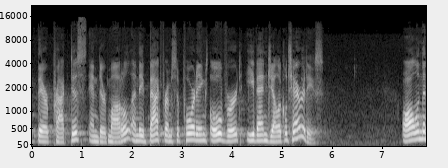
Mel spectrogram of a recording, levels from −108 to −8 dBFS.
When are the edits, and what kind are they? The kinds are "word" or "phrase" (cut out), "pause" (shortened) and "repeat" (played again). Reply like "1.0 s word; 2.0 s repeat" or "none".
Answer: 1.5 s word; 2.5 s word; 3.5 s word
